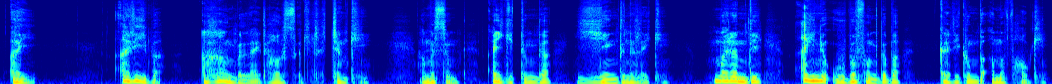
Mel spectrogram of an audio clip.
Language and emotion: Manipuri, fearful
